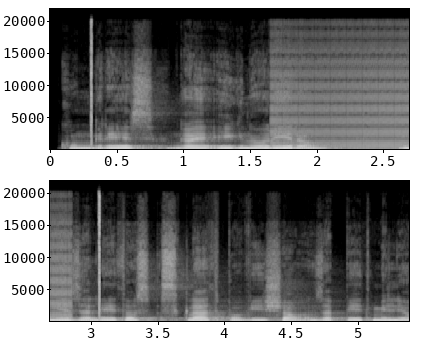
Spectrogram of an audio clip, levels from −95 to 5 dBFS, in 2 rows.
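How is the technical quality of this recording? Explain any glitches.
The recording has two kinds of fault: two brief digital bursts and a stretch of radio-frequency buzz.

At 0.30 s and again at 3.06 s there is a sharp, loud crack of harsh digital noise, about 5 ms long. This is an uninitialised buffer: a block of audio was sent to playback before anything had been written into it, so whatever stale data sat in that memory came out as samples. The length of each burst fits a 256-sample buffer.

From 1.65 s to 2.86 s a hard, raspy buzz at 217 Hz sits under the speech, rich in harmonics and about 11 dB below the signal. This is GSM phone buzz. A nearby 2G phone transmitting in pulses 217 times a second had its radio energy rectified by the audio circuitry, turning the pulse rate into an audible tone. The buzz holds steady throughout, which is the pattern of an active call.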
